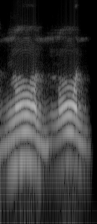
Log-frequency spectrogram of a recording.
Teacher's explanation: Lihat gambarnya, hidung kita akan terasa. Kenapa hidung terasa? Karena huruf nun ini memiliki sifat yang namanya gunnah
